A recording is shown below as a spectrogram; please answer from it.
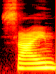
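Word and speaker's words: sign: साइन देखिए साइन पढ़ा यहां पर जी साइलेंट है।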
